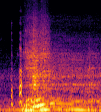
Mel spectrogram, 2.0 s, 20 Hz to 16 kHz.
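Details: Car at 208k, otherwise stock, with cold air intake, all 4 catalytic converters unclogged and stock mufflers worn and rattling: sharp rev into a deep, harsh, raspy exhaust roar; a broken hanger is missing its bolt.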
